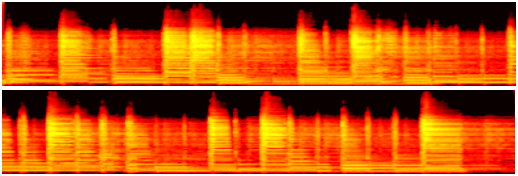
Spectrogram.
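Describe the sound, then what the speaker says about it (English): An electric guitar through a Kemper Profiler plays a steady run of bright, ringing notes and chords in a clean, acoustic-like tone, close and continuous with no voices. "to have this acoustic guitar-like tone"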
